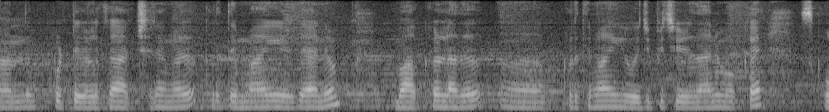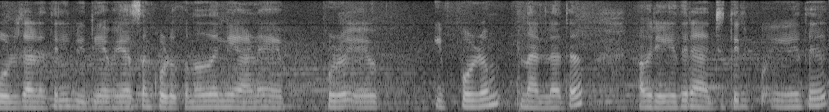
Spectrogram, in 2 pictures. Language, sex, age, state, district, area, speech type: Malayalam, female, 30-45, Kerala, Pathanamthitta, rural, spontaneous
